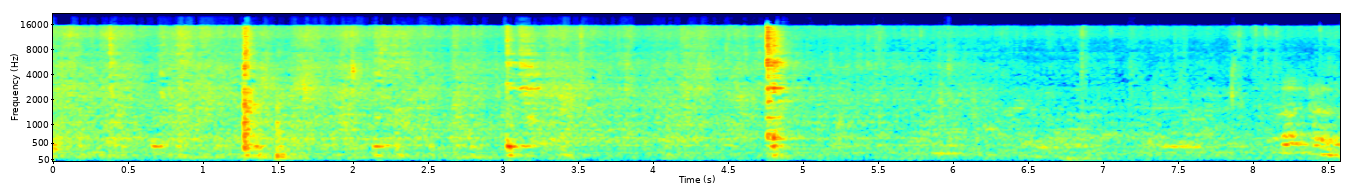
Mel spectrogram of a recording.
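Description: Cashew chicken curry masala frying in a pan gives a quiet, steady sizzle, broken by a few sharp clinks and scrapes of a spoon against the pan, with a voice talking faintly over it.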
